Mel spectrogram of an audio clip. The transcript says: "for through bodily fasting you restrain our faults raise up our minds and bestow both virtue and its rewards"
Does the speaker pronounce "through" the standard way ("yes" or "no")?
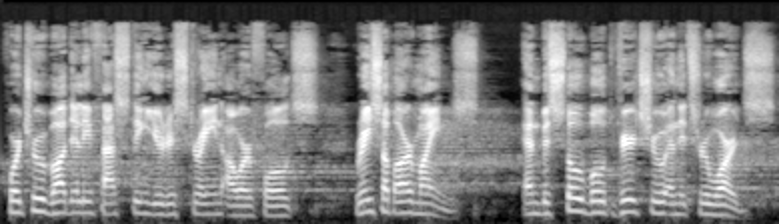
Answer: no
